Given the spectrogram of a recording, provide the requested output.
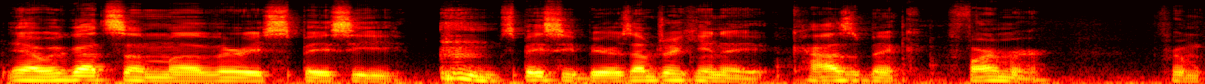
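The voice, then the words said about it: Voice rough from chest cold. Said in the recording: “as you can tell by my voice, I'm getting over a chest cold”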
